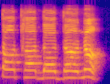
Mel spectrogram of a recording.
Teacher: જીભનો આગળનો ભાગ દાંતના ઉપલા ભાગને સ્પર્શે અને જે ધ્વનિ પેદા થાય તેને દંત્ય વ્યંજન તરીકે ઓળખવામાં આવે છે. તમે બોલી જુઓ ત, તમે દાંતને અડાડ્યા વગર બોલી જ નહીં શકો ત, થ, દ, ધ, ન.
